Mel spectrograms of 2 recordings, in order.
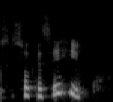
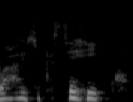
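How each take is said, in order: First: "ser rico" pushed up high and louder; raised, insistent rebuttal; emphatic correction. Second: Softer, dismissive mock quote of a critic; scoffing, quieter aside. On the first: Real, not acted. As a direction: hit it hard to correct the critic. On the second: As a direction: sneer it quietly as the critic would. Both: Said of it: "Não".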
